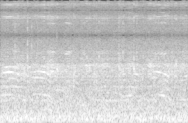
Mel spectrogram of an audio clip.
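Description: Faint, distant voices over quiet, steady outdoor background noise.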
